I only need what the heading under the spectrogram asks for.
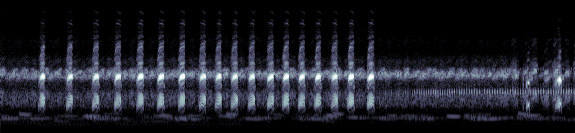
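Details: Frog calling in spring at a pond or wetland in the Czech Republic: a fast run of sharp, bright croaks about three per second for four and a half seconds, then it stops, leaving a softer chorus of other frogs.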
